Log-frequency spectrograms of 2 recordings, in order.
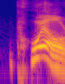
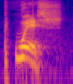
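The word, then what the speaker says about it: Pwll: So you look at that and you're like oh it's it's Pill, right? No. Wrong. Incorrect. You fool. It's push. Push.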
